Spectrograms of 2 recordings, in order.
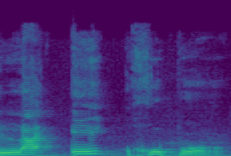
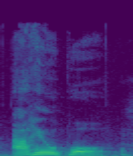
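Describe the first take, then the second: First: The é after the first a is clearly pronounced. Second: The é after the first a is blurred. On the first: The speaker calls it right. "c'est l'aéroport. Après le A, il y a un E, accent aigu" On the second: The speaker calls it wrong. "Il y a certaines personnes qui disent très souvent aéroport. Non"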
